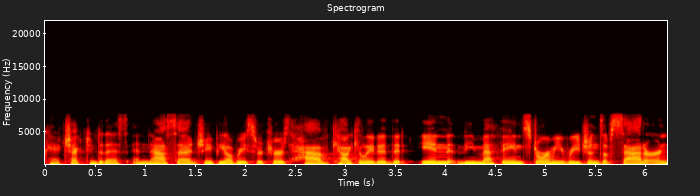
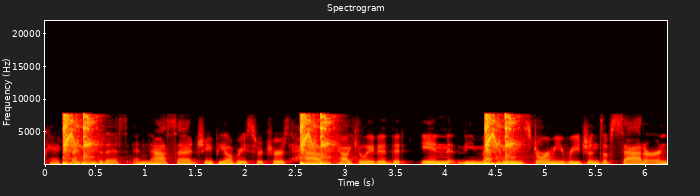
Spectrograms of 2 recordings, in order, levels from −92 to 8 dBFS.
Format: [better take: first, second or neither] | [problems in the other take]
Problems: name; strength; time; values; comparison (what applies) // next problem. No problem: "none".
first | background sound (Thump, thud); 4 dB above the speech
